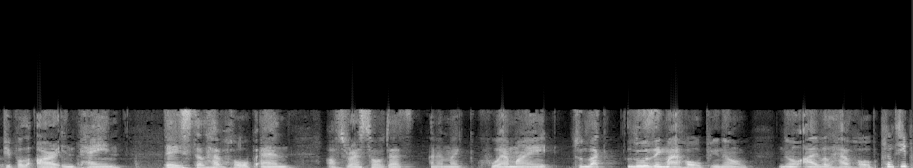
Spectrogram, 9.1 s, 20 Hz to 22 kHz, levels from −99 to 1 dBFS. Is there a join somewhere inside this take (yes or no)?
yes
